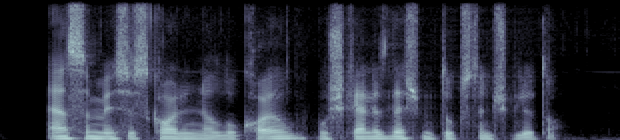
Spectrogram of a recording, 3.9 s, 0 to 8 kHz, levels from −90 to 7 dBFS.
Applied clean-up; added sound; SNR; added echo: neural mask model DeepFilterNet 3.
